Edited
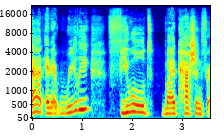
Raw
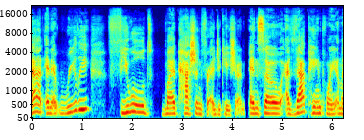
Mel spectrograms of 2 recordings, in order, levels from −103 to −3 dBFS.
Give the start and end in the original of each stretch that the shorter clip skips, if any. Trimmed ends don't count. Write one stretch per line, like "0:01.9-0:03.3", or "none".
none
